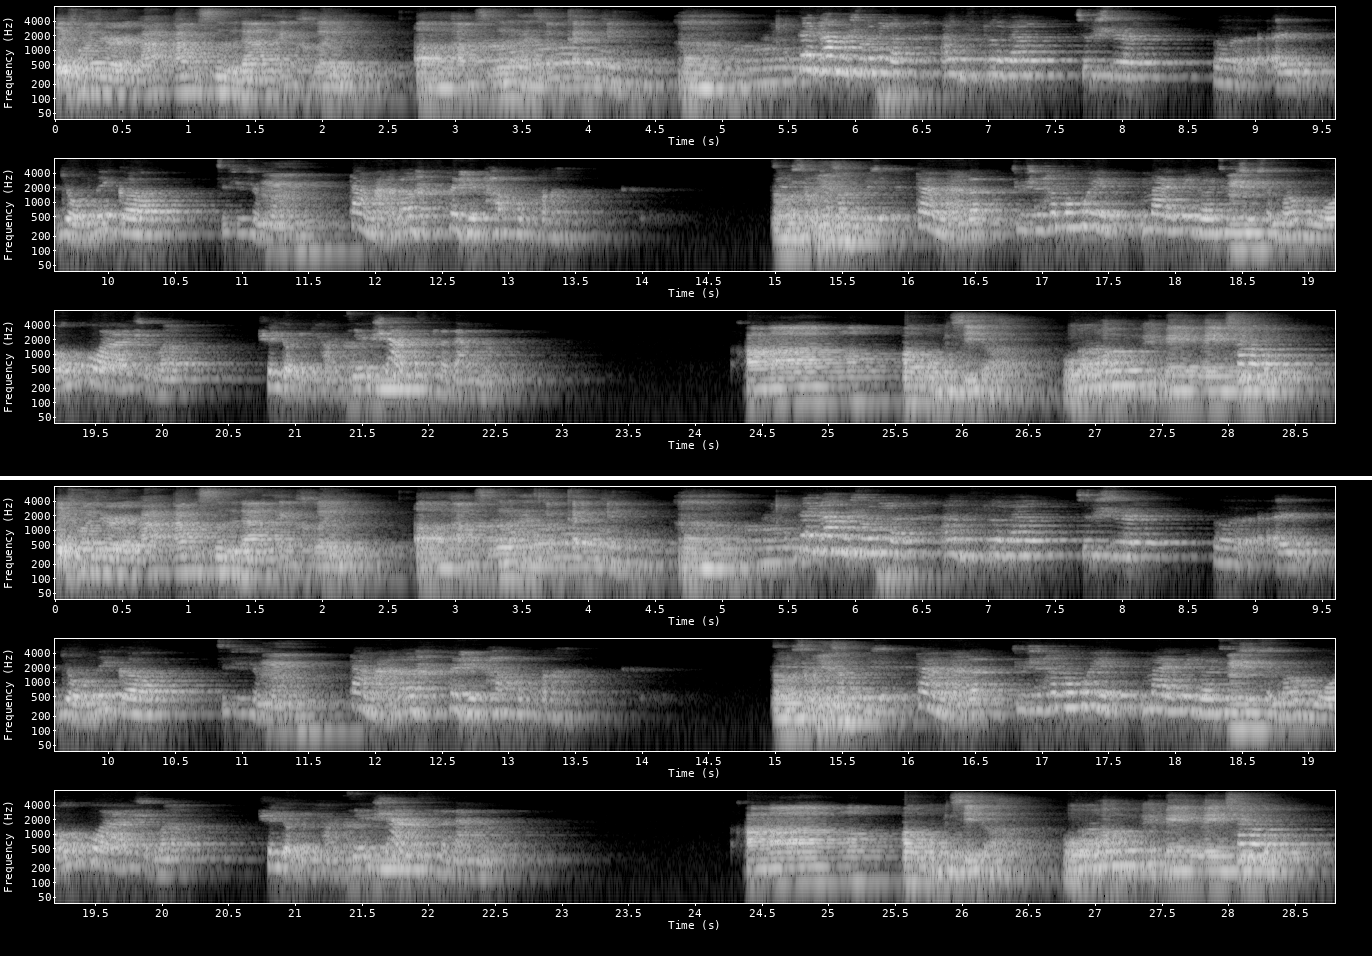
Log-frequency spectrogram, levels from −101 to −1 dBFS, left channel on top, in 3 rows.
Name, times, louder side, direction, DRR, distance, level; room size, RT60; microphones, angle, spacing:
voice 1, 0.0-2.2 2.7-4.3 4.7-5.1 11.1-11.4 15.0-15.5 18.4-18.6 21.3-21.8 24.4-25.2 25.5-26.4 26.8-28.3, equal, 10° right, -6 dB, 2.4 m, -25 dB
voice 2, 3.2-4.5 5.1-7.4 7.7-8.2 8.7-10.4 10.8-11.4 11.8-13.4 15.0-20.2 20.7-22.5 26.9-27.6 28.0-28.3, left 1 dB, 40° left, -4 dB, 1.2 m, -27 dB
12.0 x 5.9 x 3.1 m, 1.0 s
head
